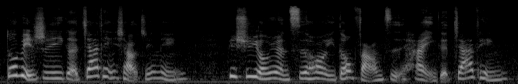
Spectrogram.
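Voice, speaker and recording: A shrill, high little male house-elf, servile and easily brought to tears, as a woman reading the story puts him on. He squeaks out humble replies at a high pitch and keeps addressing his listener as sir. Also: expressive, moderate pace, slight background noise. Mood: anxious.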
